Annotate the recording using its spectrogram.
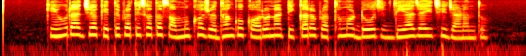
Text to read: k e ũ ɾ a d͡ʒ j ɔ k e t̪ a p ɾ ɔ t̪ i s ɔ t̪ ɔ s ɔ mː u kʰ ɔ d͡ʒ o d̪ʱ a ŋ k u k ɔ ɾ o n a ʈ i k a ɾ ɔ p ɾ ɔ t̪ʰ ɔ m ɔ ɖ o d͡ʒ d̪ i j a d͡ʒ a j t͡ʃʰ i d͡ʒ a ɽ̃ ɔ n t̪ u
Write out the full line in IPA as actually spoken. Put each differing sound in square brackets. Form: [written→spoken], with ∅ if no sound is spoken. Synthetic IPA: k e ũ ɾ a d͡ʒ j ɔ k e t̪ [a→e] p ɾ ɔ t̪ i s ɔ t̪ ɔ s ɔ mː u kʰ ɔ d͡ʒ o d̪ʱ a ŋ k u k ɔ ɾ o n a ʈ i k a ɾ ɔ p ɾ ɔ t̪ʰ ɔ m ɔ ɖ o d͡ʒ d̪ i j a d͡ʒ a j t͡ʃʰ i d͡ʒ a ɽ̃ ɔ n t̪ u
